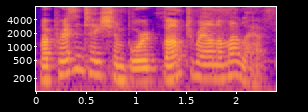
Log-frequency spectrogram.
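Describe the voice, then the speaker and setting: A woman's voice: mid-range voice, expressive, a little fast. A woman who is an author introduces and reads a middle-grade novel aloud.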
